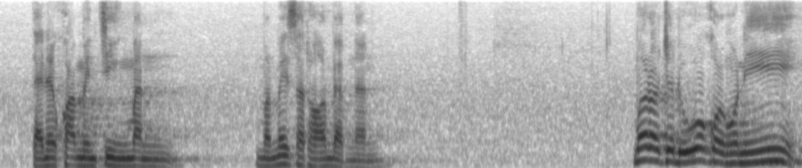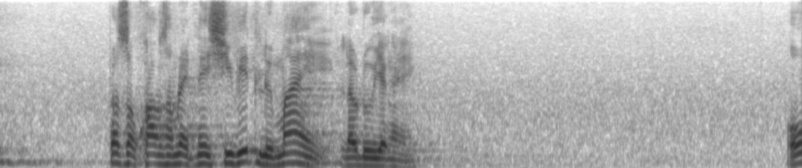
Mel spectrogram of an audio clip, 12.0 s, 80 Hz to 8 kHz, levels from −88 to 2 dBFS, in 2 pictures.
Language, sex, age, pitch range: Thai, male, 20-39, 130-170 Hz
